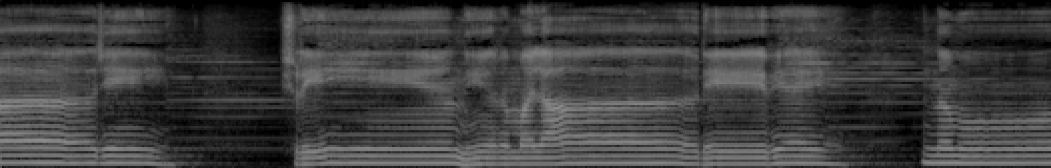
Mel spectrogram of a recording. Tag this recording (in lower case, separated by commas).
music, mantra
